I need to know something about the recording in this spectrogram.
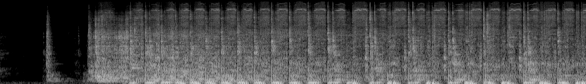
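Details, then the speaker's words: Gasoline pony starting engine of a 1940s Caterpillar D8 dozer unmoved for decades, running on old gas already in its tank: after a short silence it catches into a quick, slightly uneven chugging beat. "Unbelievable. I can't believe it. It's running off of gasoline that was already in that pony tank."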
